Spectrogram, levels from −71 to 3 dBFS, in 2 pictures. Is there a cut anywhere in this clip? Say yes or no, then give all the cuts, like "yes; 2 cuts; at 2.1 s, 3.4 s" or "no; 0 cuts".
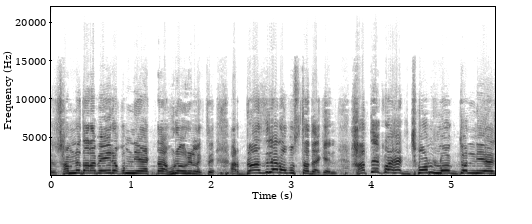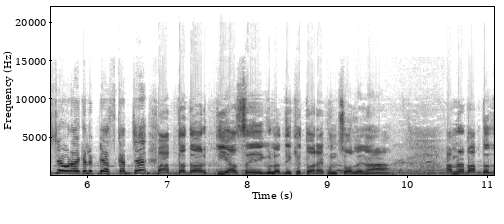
yes; 1 cut; at 6.8 s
